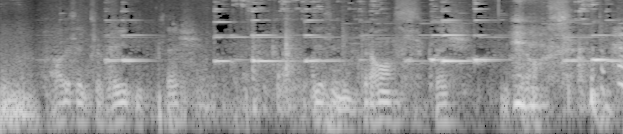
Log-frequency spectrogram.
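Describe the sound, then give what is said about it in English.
Goats bleat repeatedly inside a barn that also houses sheep, several overlapping calls, while clear bell tones ring steadily through the busy, continuous animal noise. “points out that the mood is very relaxed in his barn, which also houses goats and sheep.”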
